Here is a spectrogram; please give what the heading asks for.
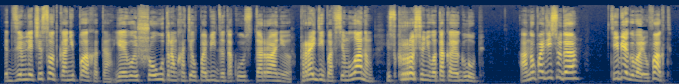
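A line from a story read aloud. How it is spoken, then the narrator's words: Shout. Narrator (Russian): крикнул Давыдов Атаманчукову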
